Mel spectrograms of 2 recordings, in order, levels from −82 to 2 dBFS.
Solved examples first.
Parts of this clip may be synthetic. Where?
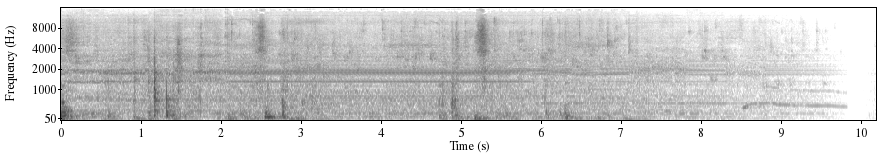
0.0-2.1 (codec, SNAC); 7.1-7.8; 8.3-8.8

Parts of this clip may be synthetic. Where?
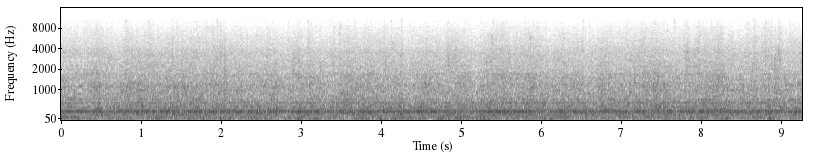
0.0-0.6 (autoencoder, DAC-VAE)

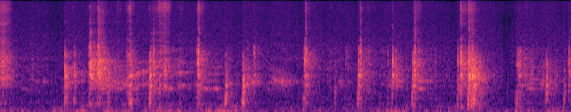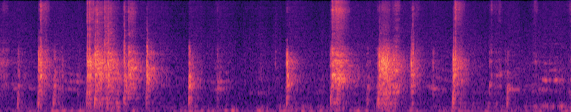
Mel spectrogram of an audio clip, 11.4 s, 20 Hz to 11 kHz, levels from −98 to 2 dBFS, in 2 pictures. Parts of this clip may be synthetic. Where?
6.6-8.8 (vocoder, BigVGAN v2)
